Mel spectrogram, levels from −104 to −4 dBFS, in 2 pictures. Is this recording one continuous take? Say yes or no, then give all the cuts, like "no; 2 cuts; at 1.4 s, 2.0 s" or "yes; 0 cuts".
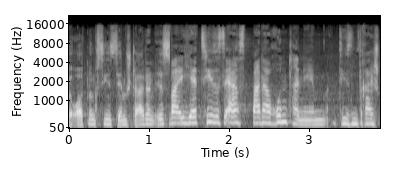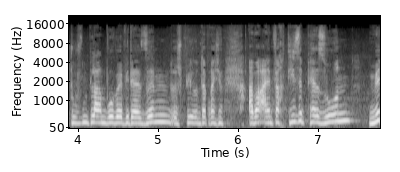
no; 1 cut; at 1.3 s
